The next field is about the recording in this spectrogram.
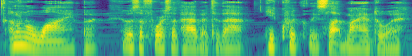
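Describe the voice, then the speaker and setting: A man narrating a scripted fan fiction story in a soft ASMR style as a channel host, with music behind him. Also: mid-range voice, little pitch movement, quick pace, creaky, breathy edge.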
